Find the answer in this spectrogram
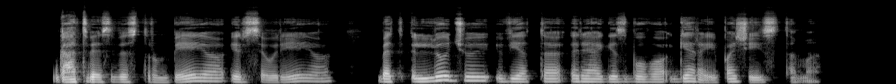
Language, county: Lithuanian, Vilnius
